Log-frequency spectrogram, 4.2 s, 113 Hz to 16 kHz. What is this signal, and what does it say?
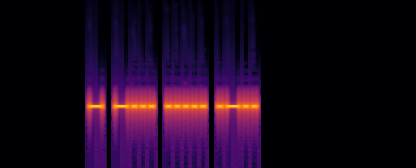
Morse code, heard as a keyed tone, about 28 wpm, 700 Hz. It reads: TB5L
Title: DXCC-100 Call Signs - 4 Characters - 28wpm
